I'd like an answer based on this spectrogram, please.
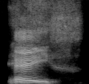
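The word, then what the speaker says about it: εἰς: Y la otra que sigue, ¿cómo se pronuncia, hermanos? Ace.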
